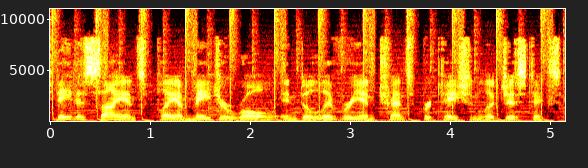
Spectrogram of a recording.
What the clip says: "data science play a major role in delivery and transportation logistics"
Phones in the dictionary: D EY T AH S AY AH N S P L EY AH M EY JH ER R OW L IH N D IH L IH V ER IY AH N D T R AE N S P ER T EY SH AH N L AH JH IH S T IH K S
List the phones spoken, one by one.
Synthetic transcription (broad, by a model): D EY T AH S AY AH N S P L EY AH M EY JH ER R OW L IH N D IH L IH V ER IY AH N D T R AE N S P ER T EY SH AH N L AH JH IH S T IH K S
